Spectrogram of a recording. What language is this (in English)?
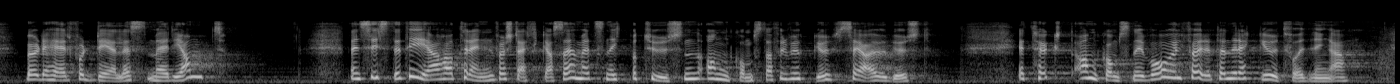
Norwegian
